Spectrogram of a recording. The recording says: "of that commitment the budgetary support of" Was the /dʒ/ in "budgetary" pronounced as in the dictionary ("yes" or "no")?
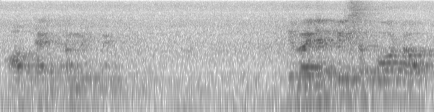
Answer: no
